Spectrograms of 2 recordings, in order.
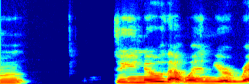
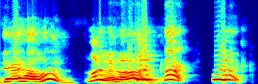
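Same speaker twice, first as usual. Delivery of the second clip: excited high squeal. Retold or imitated. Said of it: "and go like".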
